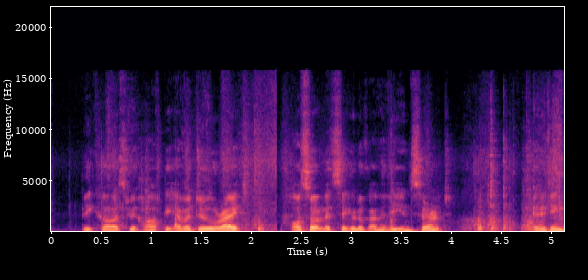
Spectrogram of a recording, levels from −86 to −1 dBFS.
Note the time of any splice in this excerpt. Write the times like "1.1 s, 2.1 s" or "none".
2.3 s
